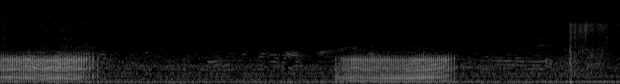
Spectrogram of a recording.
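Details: A sleeping pug-cross dog snores on its owner's lap in slow, rasping breaths, each drawn-out buzzy inhale lasting about a second.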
